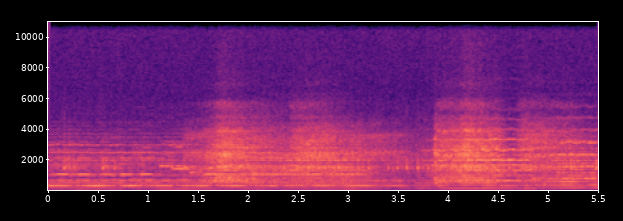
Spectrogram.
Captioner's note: breathes deeply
